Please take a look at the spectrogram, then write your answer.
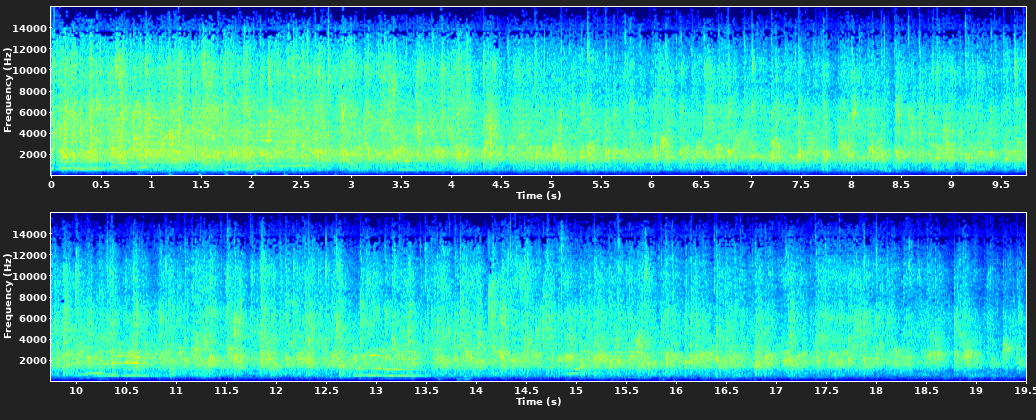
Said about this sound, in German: Ich würde sagen, das ist einen ganz großen Applaus nochmal wert.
